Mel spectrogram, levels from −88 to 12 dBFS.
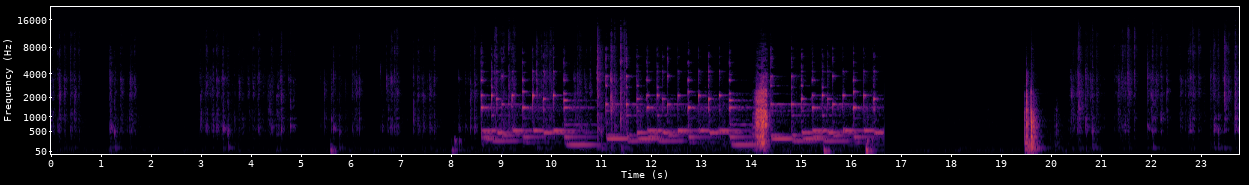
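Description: At 16.68 s the audio drops out completely for about 0.45 s, until 17.12 s. That's a stream reconnect: the connection fell over, the player went quiet, then reconnected and spun up a fresh decoder partway through the stream. When the sound comes back it has jumped ahead by roughly a third of a second, so a chunk of the sounds is simply missing, and the first instant eases back in rather than starting at full level.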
